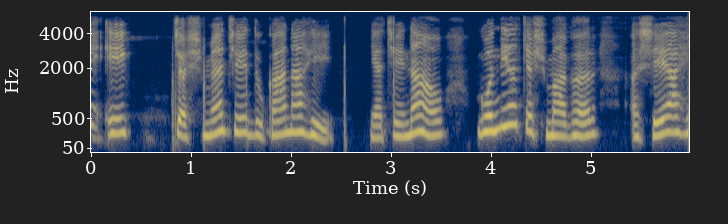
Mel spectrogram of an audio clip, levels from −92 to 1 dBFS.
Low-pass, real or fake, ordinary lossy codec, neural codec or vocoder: 5.4 kHz; fake; none; codec, 16 kHz, 16 kbps, FreqCodec, smaller model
